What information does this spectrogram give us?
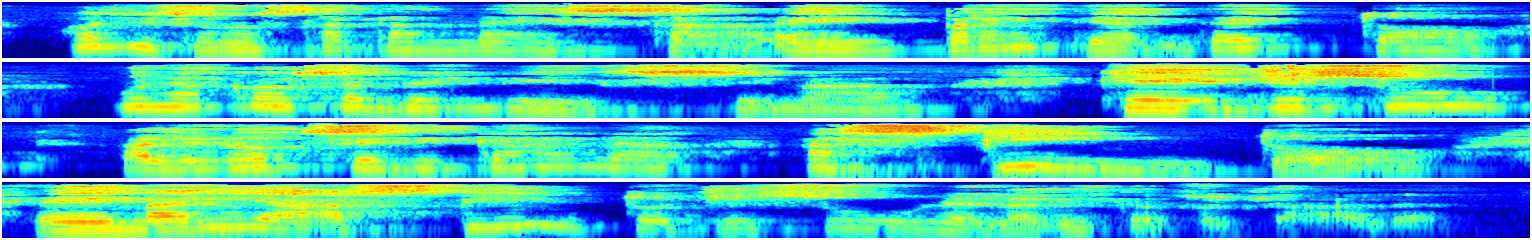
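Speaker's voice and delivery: high, mock-blissful, put-on voice.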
